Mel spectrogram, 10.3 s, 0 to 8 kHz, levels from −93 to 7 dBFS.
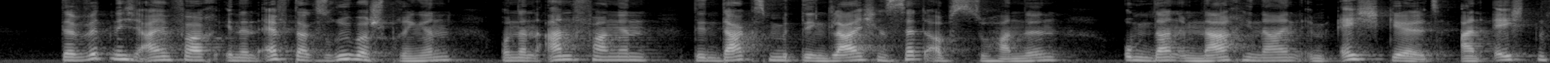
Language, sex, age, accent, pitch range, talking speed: German, male, 20-39, German, 120-170 Hz, 155 wpm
